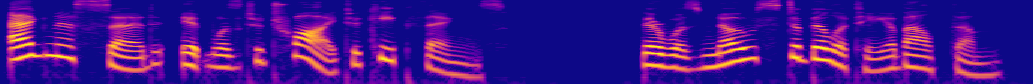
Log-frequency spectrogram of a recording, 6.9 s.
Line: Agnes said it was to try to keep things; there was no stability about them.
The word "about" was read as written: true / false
true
